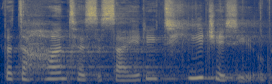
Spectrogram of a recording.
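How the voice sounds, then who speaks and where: A woman acts out an imperious vampire countess who toys with her prey in an audio drama. Her higher voice takes its time over every taunt, echoing as if in a great hall. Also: a little hiss or hum. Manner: slow, deliberate, taunting. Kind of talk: dramatic audio roleplay acting. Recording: echoey hall reverb with music underneath.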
